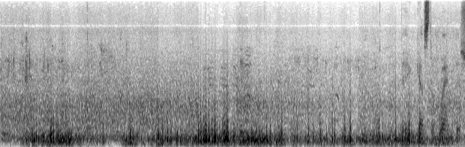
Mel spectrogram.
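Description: Wind gusting across a golf course during the final round of a women's professional tournament in Korea, a steady broadband rush that swells and eases over the whole stretch, with a commentator talking over it.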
